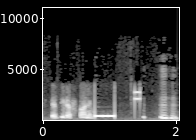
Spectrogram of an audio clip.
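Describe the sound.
Telephone line tones as a listener's call connects to a call-in line: a steady flat tone, then a short two-pitch beep, between short bits of talk.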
